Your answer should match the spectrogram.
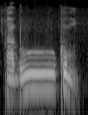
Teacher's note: Wawunya sukun ya, sehingga dibaca panjang abukum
